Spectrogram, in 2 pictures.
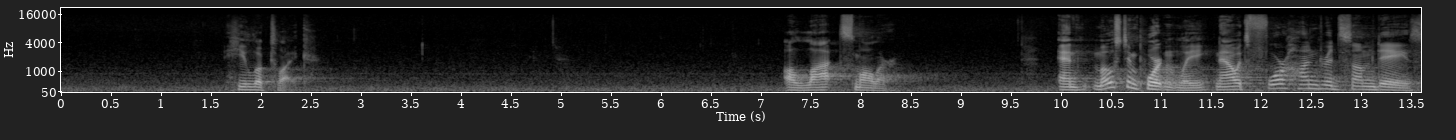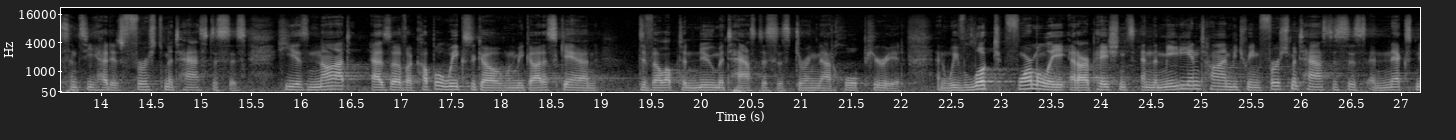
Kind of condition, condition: setting, large echoing room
